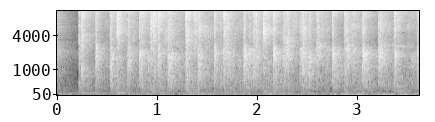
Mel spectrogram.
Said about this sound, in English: So, on behalf of myself, and I'm sure the commissioners, we'd like to give you all a round of applause for the great job y'all did today.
